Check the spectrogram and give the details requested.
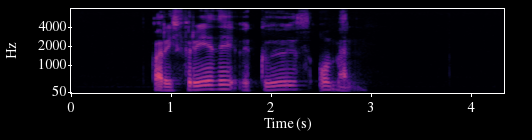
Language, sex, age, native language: Icelandic, male, 30-39, Icelandic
